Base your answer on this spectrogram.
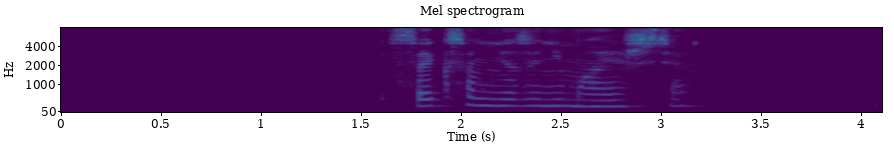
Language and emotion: Russian, neutral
